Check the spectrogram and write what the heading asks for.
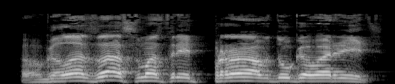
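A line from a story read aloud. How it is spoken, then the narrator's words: Sudden roar. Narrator (Russian): Неожиданно взревел гражданин бессмертный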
